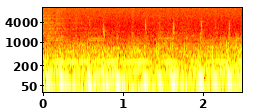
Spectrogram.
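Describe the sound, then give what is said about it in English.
Steady rhythmic chugging of a piston machine pumping something, in a room lined with many machines. Many low thumps repeat at an even pace over a constant low hum. “The chugging of some sort of piston. Pumping something.”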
